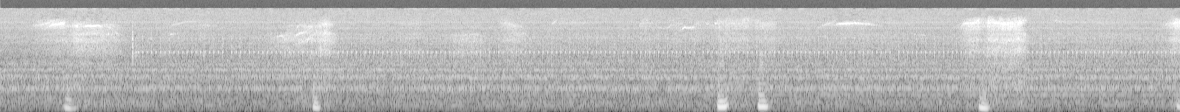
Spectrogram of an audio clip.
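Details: Sleeping, dreaming cat snoring indoors: short, low snorts come roughly every two seconds, some in quick pairs, over a quiet room with a steady faint hum.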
